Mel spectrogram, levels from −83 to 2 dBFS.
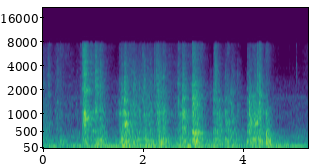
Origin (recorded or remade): recorded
